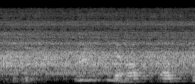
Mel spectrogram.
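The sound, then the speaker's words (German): A steady, loud rush of air roars without pause from a pneumatic tube loop driven by many connected vacuum cleaners during a speed record run, recorded from outside the tube, with a low wavering hum rising underneath in the second half. “Das war das, wo man die ganze Staubsauger angeschlossen haben und einen Geschwindigkeitsrekord in der Schleife erzeugt haben.”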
